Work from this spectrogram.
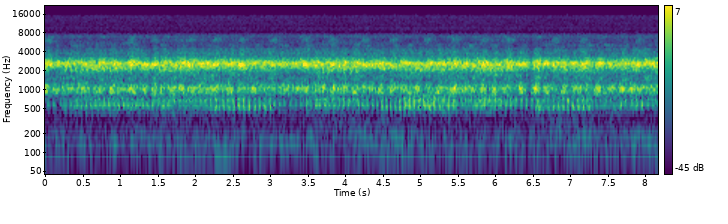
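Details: Many frogs calling together in a forest: an unbroken, buzzing chorus of overlapping pulsed croaks and trills, loud and even throughout, with no single caller clearly separated from the rest.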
